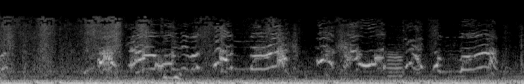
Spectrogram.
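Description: A young woman cries out in distress.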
